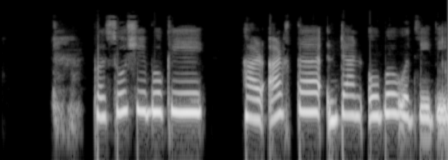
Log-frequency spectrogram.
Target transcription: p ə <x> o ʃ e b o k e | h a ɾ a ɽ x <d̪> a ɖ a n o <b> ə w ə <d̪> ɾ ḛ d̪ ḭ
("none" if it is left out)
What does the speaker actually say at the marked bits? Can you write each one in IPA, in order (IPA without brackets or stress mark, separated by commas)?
s, t̪, b, d̪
